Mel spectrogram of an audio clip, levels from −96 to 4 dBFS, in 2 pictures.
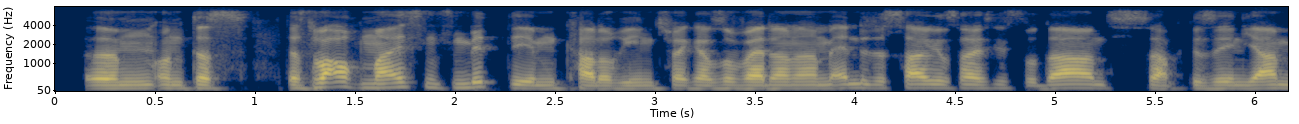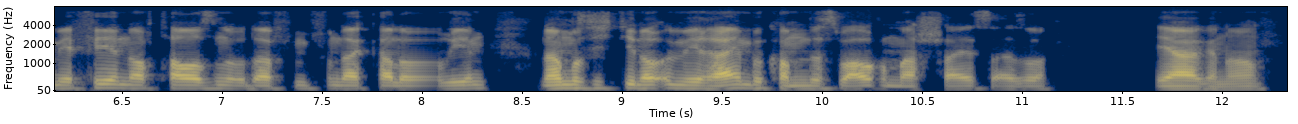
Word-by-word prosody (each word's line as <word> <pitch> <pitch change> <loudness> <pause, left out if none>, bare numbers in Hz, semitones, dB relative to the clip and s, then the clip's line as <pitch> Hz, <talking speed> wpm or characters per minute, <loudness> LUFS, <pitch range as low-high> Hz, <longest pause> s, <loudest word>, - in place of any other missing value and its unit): Ähm, 115 +2 +2
und 115 -2 -3
das 115 -1 -1 0.2
das 115 -1 -2
war 160 - +8
auch 170 -4 +4
meistens 145 0 +1
mit 165 +2 -5
dem 115 -3 -3
Kalorien-Tracker 105 +1 -1
so, 115 -1 -5
weil 115 -1 +6
dann 115 0 0
am 115 0 -1
Ende 130 +2 -3
des 120 0 -10
Tages 130 -2 +2
saß 125 -2 0
ich 120 -1 -18
so 110 - -12
da 130 +4 +6
und 120 -2 -5 0.2
habe - - -1
gesehen, 115 0 -6
ja, 120 +1 +5
mir 115 -2 -4
fehlen 135 +2 -2
noch 115 -1 -1
1.000 115 -1 +2
oder 105 0 -1
500 110 0 -4
Kalorien, 105 +2 -2
und 120 - -20 0.2
dann 115 +2 +4
muss 125 -2 -2
ich 115 -3 -13
die 130 - -3
noch 120 - +3
irgendwie 115 -2 -2
reinbekommen. 110 -1 +2
Das 100 0 -8
war - - +4
auch 110 - +2
immer 100 -2 -3
scheiße, 100 +1 -6
also, 95 0 -7 0.5
ja, 95 0 +6
genau. 95 +1 -6
115 Hz, 235 wpm, -26 LUFS, 105-120 Hz, 0.5 s, war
